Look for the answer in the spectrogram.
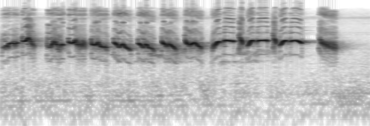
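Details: Chinese hwamei in strong song: a loud run of about fifteen rapid, ringing, warbled whistled phrases, each slurred up and down, delivered almost without pause before trailing off.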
